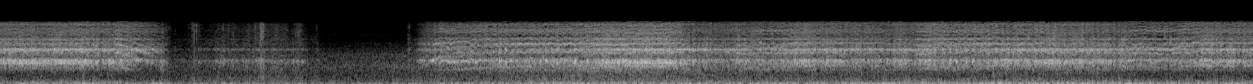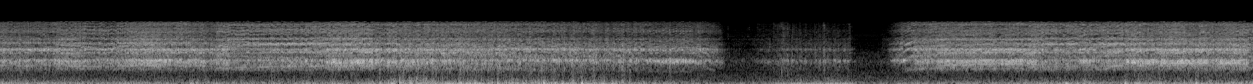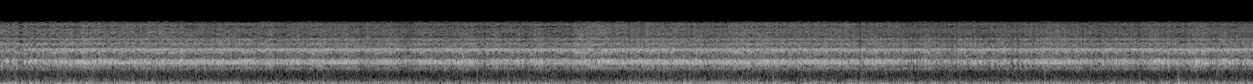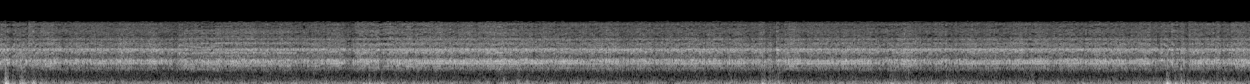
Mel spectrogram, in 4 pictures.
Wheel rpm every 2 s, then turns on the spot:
180, 30, 120, 220, 220, 220, 220, 210, 220, 150, 50, 200, 220, 230, 230, 230, 230, 230, 230, 230, 230, 230, 230, 230, 230.
2-4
